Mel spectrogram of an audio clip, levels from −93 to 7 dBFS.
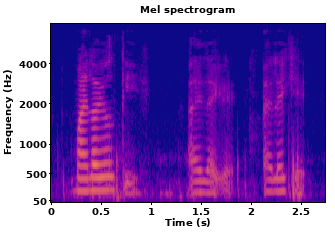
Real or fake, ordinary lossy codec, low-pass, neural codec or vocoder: real; MP3, 32 kbps; 7.2 kHz; none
